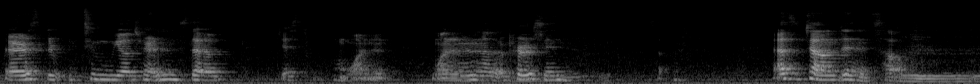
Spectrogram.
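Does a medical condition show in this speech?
Yes: cerebral palsy; increased muscle tone, diagnosed in childhood.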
